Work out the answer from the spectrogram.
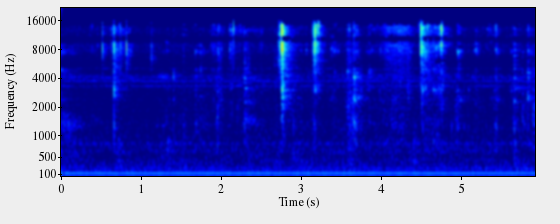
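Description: A person chewing a mouthful of soft, sauced food with the mouth closed: faint, irregular wet mouth clicks over a steady low hum.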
